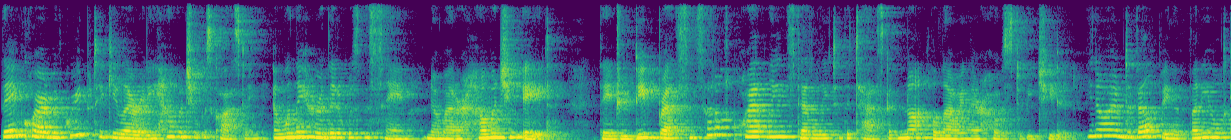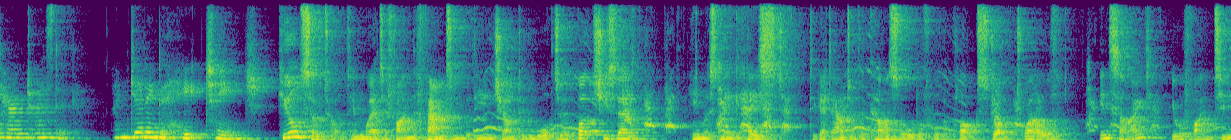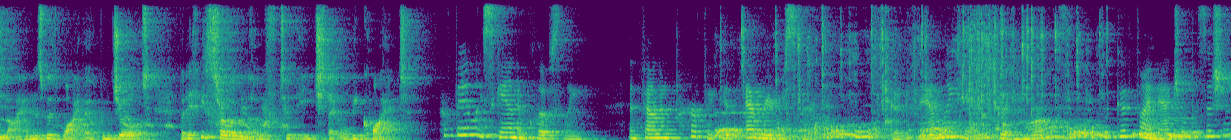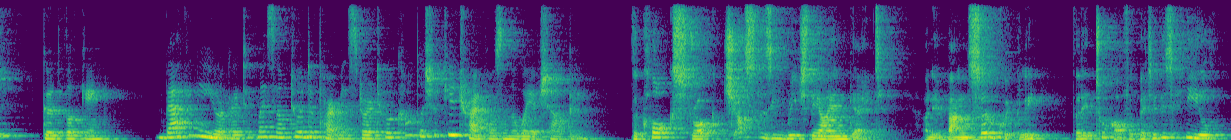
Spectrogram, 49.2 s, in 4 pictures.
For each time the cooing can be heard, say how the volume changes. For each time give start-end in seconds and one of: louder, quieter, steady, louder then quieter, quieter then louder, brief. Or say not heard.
31.8-37.0 steady.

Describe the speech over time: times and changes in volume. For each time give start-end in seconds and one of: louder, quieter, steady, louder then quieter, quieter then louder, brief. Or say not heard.
0.0-49.2 quieter.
